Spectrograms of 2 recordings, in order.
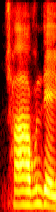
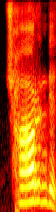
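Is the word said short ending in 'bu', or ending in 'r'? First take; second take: short bu; ending r. First: It is said short, ending in a 'bu' sound. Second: It is said longer, ending in an 'r' sound. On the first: The speaker calls it right. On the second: The speaker calls it wrong.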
